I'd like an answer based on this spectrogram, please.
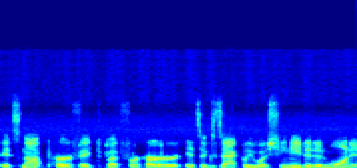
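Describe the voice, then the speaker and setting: A man speaks at a fairly quick pace. His pitch is medium with ordinary variation. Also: dry, close sound with no echo. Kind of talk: casual chat. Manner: loud.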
